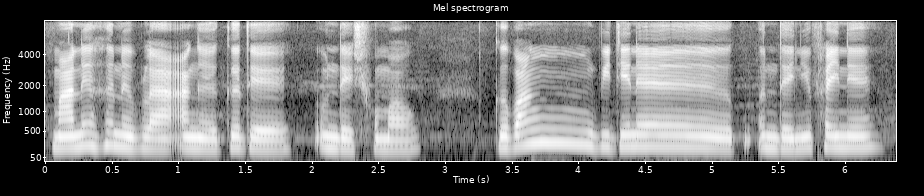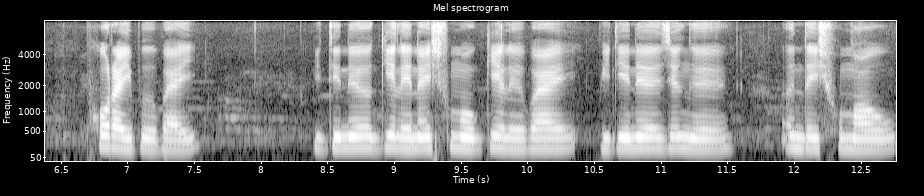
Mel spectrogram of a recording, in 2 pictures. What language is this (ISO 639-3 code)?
brx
